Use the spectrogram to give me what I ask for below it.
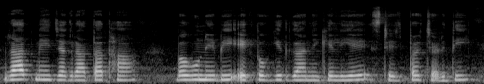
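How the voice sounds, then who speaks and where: A woman narrating a moral family story in a steady, plain storytelling way. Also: medium pitch, a little slow, slight background noise.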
